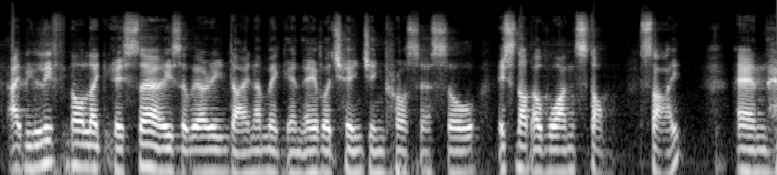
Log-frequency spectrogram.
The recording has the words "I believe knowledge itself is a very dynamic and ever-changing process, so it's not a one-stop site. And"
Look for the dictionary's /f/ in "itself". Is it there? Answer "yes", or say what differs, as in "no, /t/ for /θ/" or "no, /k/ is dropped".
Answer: no, /f/ is dropped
